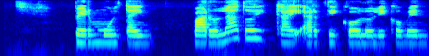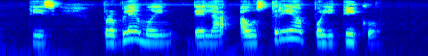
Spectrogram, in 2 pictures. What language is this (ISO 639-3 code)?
epo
